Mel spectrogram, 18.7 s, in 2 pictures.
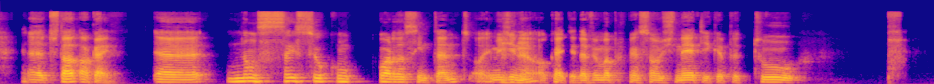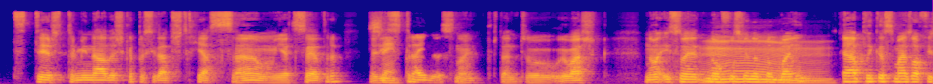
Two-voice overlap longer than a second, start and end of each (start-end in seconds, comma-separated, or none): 16.3-17.7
